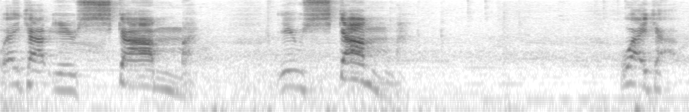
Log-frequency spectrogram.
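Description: A put-on character voice at a middle pitch, very slow, with long, frequent pauses. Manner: barking commands, aggressive.

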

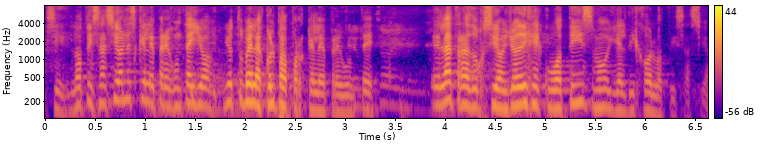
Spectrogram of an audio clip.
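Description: A man speaks at a high pitch and a fairly quick pace. His loudness swings widely. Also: ordinary pitch variation. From Mexico. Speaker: law scholar, commentator; commentator. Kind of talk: panel commentary. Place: hall. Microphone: podium.

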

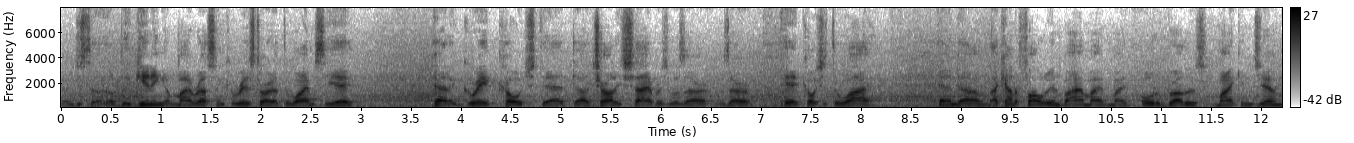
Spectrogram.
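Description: Noticeable background noise runs under a man's voice. He talks fairly quickly in a flat monotone. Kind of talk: interview answer. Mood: relaxed, warm.

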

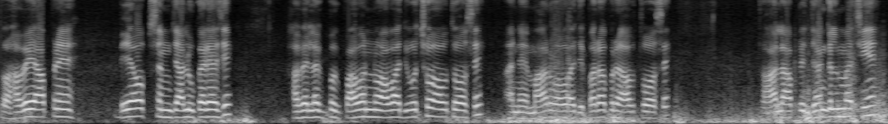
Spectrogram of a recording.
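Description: Over noticeable background noise, a man speaks in a high pitch with fairly even intonation and very even loudness. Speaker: vlogger. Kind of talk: casual vlog narration / product review. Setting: outdoors in forest.

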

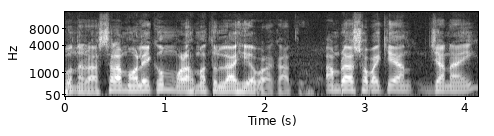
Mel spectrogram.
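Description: Noticeable noise fills the background. A man talks with a fairly high pitch. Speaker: city-level political party leader. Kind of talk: political speech at a ceremony. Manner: formal.

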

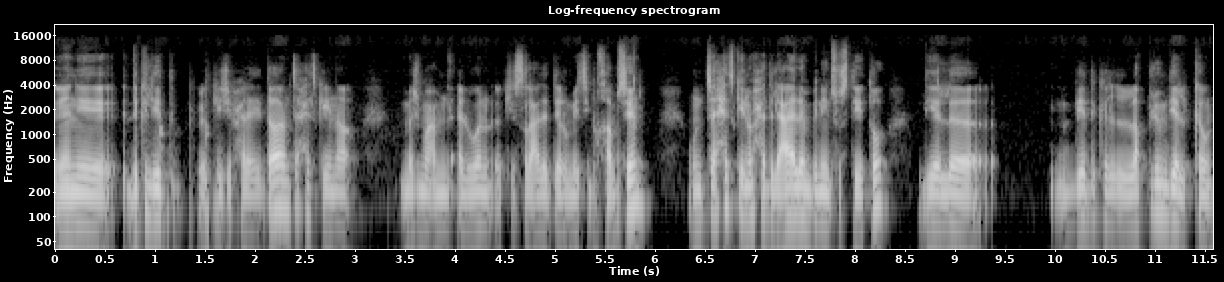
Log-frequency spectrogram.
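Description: With a fairly low pitch and fairly even intonation, a man speaks at a fairly quick pace in a dry recording with no echo and a quiet background. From Morocco. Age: 20s. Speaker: painter and artist; interviewee. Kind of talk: interview testimony. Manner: halting. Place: home room. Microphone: handheld.

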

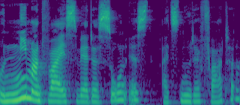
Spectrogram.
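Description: Against a quiet background, a woman speaks at a fairly slow pace. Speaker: preacher. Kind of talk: sermon, preacher in full flow, passionate and urgent. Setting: church. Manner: animated, emphatic, mocking tone with laughter and rhetorical questions; rhythmic, repeating contrasts in pulpit style. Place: church.

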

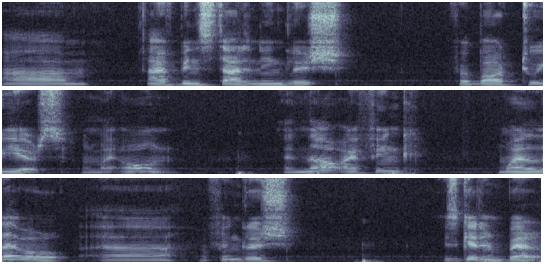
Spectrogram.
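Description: Speaking at a very slow pace, a man leaves long, frequent pauses. His medium-pitched voice keeps a fairly even intonation. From Russia. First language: Russian. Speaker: English learner vlogger. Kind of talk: casual talk to camera. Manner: hesitant, halting. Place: home room. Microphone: webcam.

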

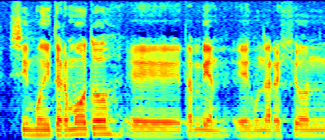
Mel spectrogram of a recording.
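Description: A man speaks at a fairly slow pace. His intonation is monotone and flat. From Chile, La Serena; Chile. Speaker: emergency management official; presenter. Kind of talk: conference presentation. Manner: hesitant, frequent filler eh. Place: hall. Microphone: podium.

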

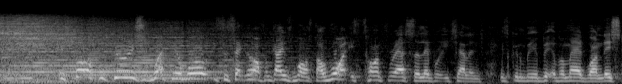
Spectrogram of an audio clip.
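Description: A man talks at a very fast pace with hardly any pauses. Clear music plays in the background. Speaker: TV game show host. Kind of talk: TV game show presenting. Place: studio.

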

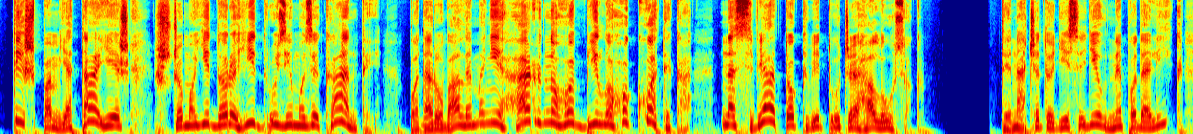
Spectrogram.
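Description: Putting on a character voice, a man speaks at a high pitch with very wide pitch swings and a moderate pace. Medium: read story. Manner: chatty, rambling, gently pleading.

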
